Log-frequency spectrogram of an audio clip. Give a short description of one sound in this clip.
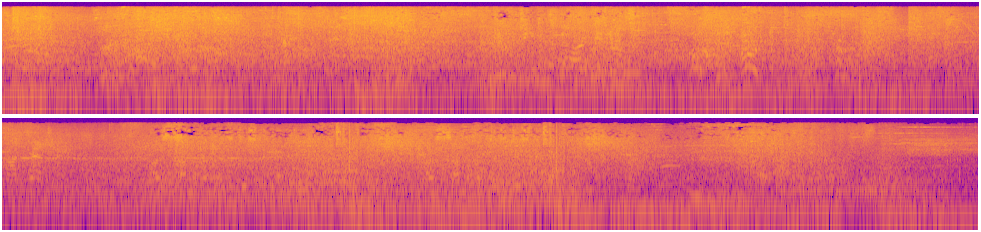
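Game spell effects and impacts crash and whoosh in a busy fight.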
